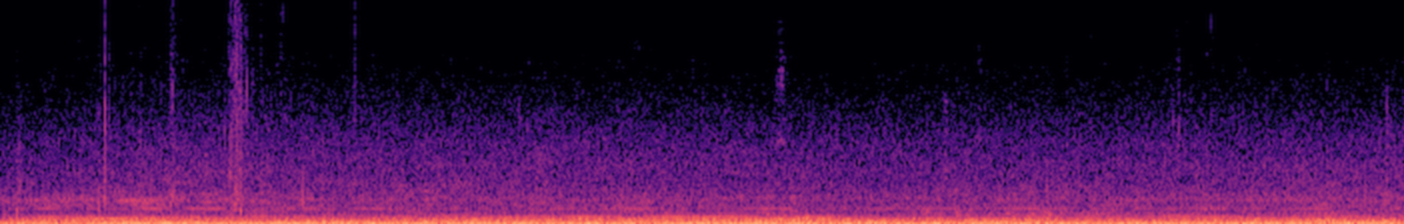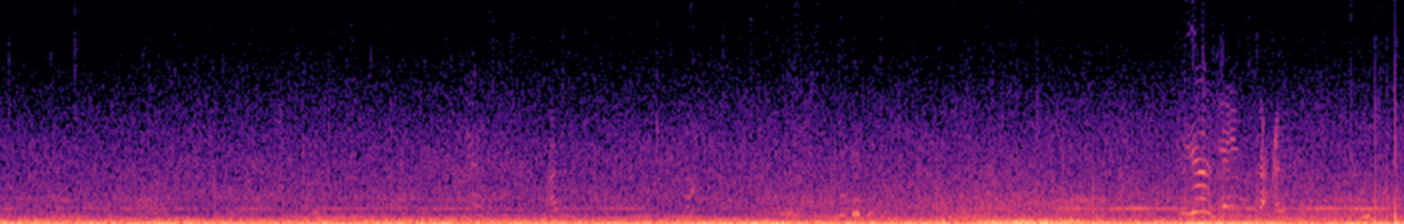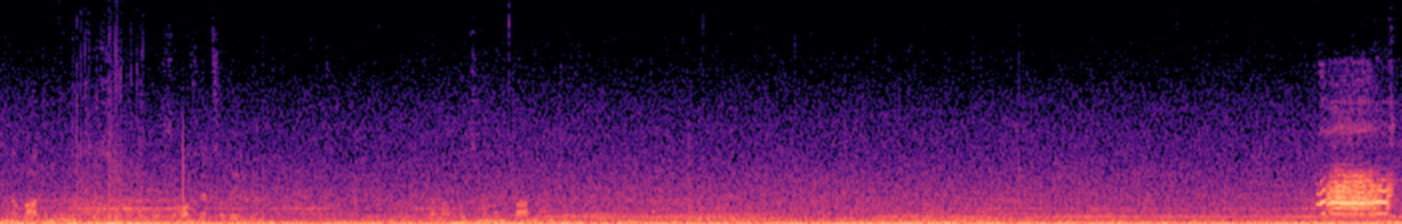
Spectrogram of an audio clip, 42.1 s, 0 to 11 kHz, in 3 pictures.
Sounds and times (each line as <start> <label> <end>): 0.0 winds 42.1
41.2 screams of people 42.1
